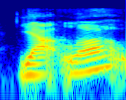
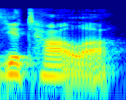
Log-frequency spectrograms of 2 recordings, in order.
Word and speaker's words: Yatala: I actually used to say Yatala was Yattala.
